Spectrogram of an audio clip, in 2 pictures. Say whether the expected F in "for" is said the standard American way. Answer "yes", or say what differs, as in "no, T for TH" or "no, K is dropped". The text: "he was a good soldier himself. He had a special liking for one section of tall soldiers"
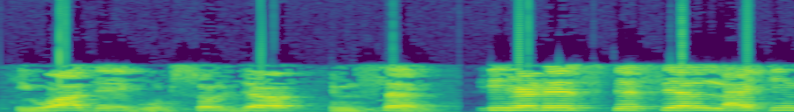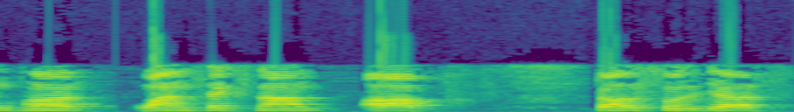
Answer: no, P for F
